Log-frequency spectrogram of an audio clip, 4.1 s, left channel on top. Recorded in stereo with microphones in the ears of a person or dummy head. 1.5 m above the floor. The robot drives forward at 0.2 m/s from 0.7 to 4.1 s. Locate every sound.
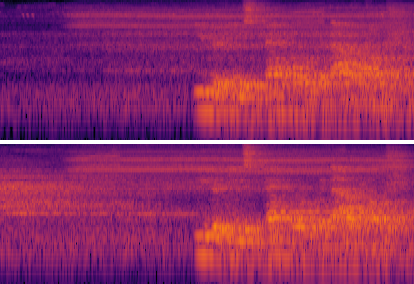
1.9 s a man speaking: 35° left (ahead or behind), 2 m; by 4.0 s 30° left (ahead or behind), 2.5 m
